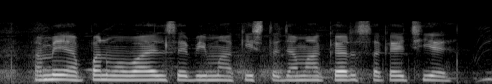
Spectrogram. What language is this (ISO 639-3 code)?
mai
